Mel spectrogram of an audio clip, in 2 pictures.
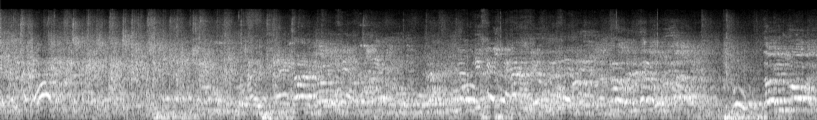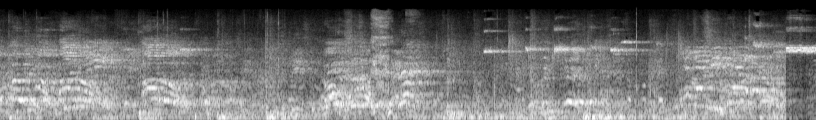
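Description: A crowd of spectators cheers and shouts in an echoing gym.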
